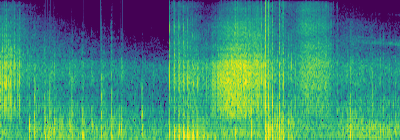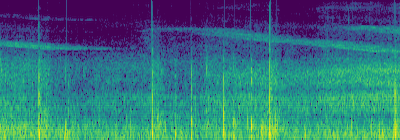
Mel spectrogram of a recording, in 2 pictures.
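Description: Aerial fireworks going off: scattered bangs and pops, with a dense stretch of crackling about two to four seconds in and a loud bang in the middle of it. The pops then thin out.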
